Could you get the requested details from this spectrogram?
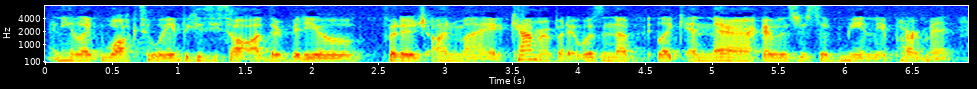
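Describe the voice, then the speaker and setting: A woman's voice: low voice, fairly quick. A young woman from Canada, telling a story in a casual vlog and saying "like" constantly. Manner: heavy use of "like" filler, animated retelling. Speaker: travel vlogger.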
